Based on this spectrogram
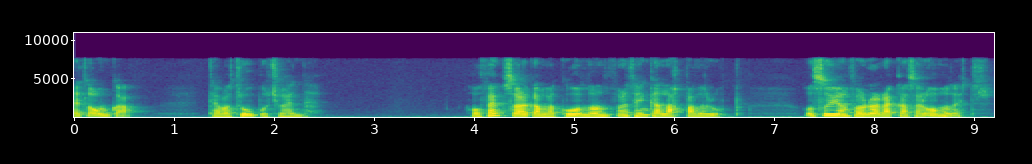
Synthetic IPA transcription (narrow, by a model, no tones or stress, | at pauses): ɛ̰t̪la̰ʔɔ̰mka̰m | t̪ʰava̰̥t̪ʰɾuːpu̥t͡ʃɔhɛnːɪ | ɔɣfɛm̥saɾakamla̰kʰɔːnanfaɾaðhɛŋkalahpanaɾʊhp | ɔ̰ɣsujhanfœwnarakːasaɾʔɔ̰ːmhanɛ̰ht̪ɪ̥ɾ̥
